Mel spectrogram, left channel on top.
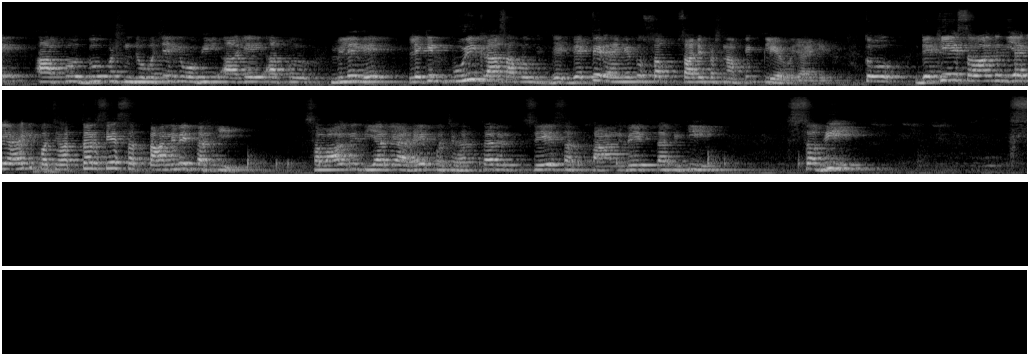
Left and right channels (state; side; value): silent; right; 56 dB below the other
